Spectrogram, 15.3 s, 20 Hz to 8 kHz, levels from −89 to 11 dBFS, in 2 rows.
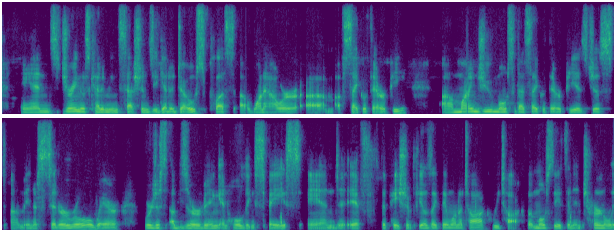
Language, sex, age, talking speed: English, male, 20-39, 210 wpm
